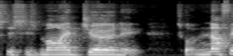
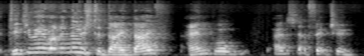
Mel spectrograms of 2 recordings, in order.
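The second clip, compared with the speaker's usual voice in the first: usual speaking voice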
